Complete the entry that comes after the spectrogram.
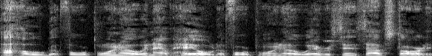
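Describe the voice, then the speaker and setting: Over noticeable background noise, a man with an American accent speaks at a moderate pace in a very deep, low voice with ordinary pitch variation. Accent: Georgia Southern redneck. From Georgia, US South. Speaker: college student and vlogger. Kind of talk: personal video monologue. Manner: casual, hesitant with fillers.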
